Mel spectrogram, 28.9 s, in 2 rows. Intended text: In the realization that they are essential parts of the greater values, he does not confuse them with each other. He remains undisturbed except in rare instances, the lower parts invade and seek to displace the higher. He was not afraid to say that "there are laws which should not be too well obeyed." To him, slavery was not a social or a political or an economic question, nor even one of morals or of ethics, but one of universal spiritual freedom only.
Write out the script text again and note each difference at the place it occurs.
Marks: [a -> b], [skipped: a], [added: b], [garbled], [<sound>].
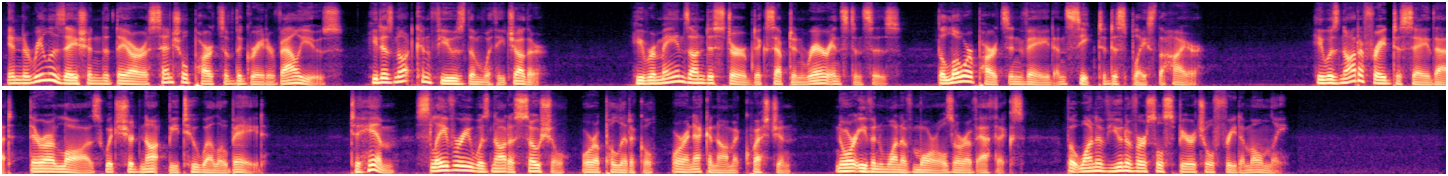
In the realization that they are essential parts of the greater values, he does not confuse them with each other. He remains undisturbed except in rare instances, the lower parts invade and seek to displace the higher. He was not afraid to say that "there are laws which should not be too well obeyed." To him, slavery was not a social or a political or an economic question, nor even one of morals or of ethics, but one of universal spiritual freedom only.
